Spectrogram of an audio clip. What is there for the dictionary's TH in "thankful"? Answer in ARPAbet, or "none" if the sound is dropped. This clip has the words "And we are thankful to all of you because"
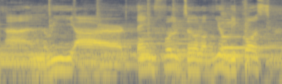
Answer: T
